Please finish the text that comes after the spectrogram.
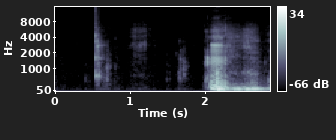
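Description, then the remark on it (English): A brief wet mouth click, then a second of loud, crunchy chewing with a low muffled hum underneath, the kind of noisy mastication of someone eating a chicken nugget. “Sorry, I'm chewing a nugget.”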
